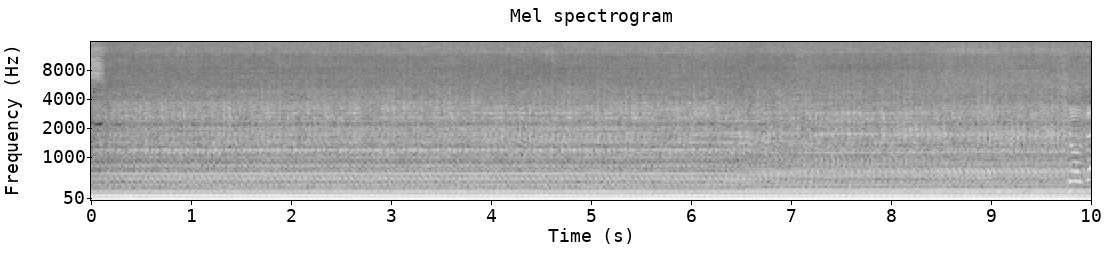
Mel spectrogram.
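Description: Kioti CK2610 tractor's three-cylinder diesel engine running steadily, heard up close in the open engine bay while the fuel screw on its injection pump is being turned out.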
